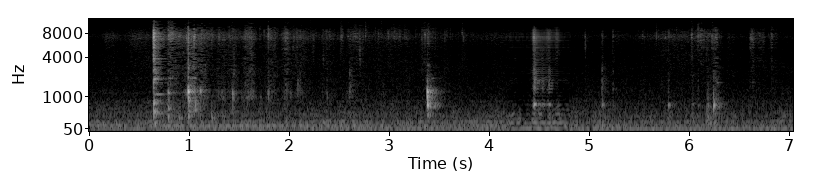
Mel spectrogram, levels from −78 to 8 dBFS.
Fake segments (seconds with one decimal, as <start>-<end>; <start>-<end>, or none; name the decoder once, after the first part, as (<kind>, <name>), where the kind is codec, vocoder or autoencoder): 4.2-4.8 (vocoder, BigVGAN v2)

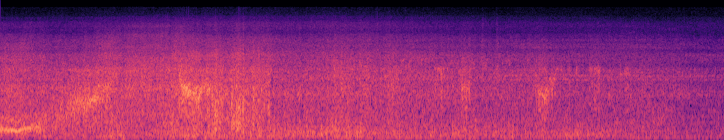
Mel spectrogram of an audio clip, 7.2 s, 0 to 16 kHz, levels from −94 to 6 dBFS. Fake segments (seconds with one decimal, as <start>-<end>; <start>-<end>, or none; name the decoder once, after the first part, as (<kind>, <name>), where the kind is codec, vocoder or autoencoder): 0.0-7.2 (vocoder, BigVGAN v2)

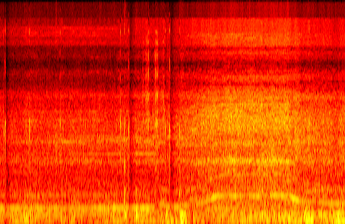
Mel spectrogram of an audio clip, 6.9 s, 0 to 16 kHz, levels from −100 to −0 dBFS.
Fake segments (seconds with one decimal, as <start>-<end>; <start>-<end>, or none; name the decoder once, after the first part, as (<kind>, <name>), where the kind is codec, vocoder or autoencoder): none

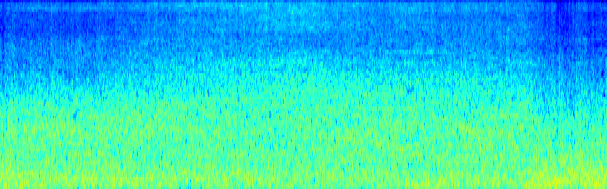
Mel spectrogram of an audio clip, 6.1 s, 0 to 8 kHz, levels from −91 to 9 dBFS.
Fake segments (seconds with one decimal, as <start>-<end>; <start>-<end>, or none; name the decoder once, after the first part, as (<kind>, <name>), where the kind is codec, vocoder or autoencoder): 4.1-6.1 (vocoder, BigVGAN v2)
